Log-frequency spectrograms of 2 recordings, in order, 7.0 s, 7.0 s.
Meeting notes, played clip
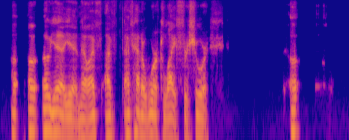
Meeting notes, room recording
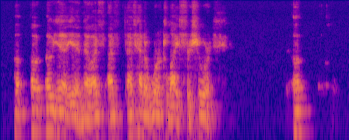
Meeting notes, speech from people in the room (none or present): none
